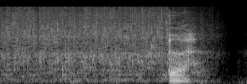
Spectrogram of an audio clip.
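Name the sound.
shower water running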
